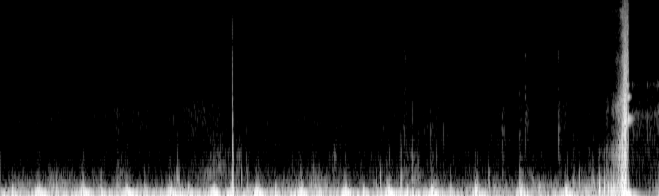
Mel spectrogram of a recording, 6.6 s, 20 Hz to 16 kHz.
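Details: Standing normal heart sounds, heard as a fast, steady low thumping heartbeat around 130 a minute with rubbing and shuffling noise, recorded while standing and after a little exercise.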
